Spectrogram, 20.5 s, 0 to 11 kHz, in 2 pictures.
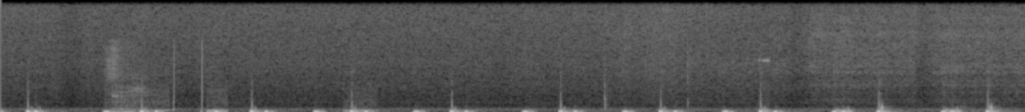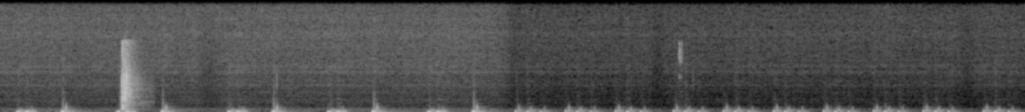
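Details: Cardiac auscultation teaching demonstration in a heart failure lesson: regular low heart thumps at about 60 a minute, S1 and S2, presented alongside pathological extra sounds S3 and S4.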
